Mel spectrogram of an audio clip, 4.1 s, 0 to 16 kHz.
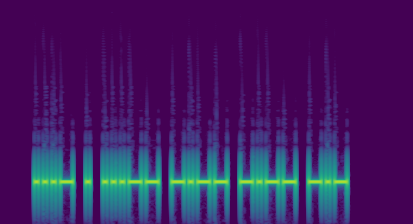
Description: Morse code, heard as a keyed tone, about 28 wpm, 700 Hz. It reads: VE3YYK
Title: DXCC-100 Call Signs - 6 Characters - Repeated 3x - 28wpm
